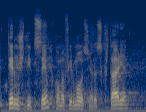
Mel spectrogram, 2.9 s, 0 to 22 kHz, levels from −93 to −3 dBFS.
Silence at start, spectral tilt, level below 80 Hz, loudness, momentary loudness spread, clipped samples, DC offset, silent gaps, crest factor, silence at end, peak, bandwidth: 0 s; -4.5 dB/octave; -64 dBFS; -39 LUFS; 11 LU; under 0.1%; under 0.1%; none; 20 dB; 0 s; -20 dBFS; 16 kHz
